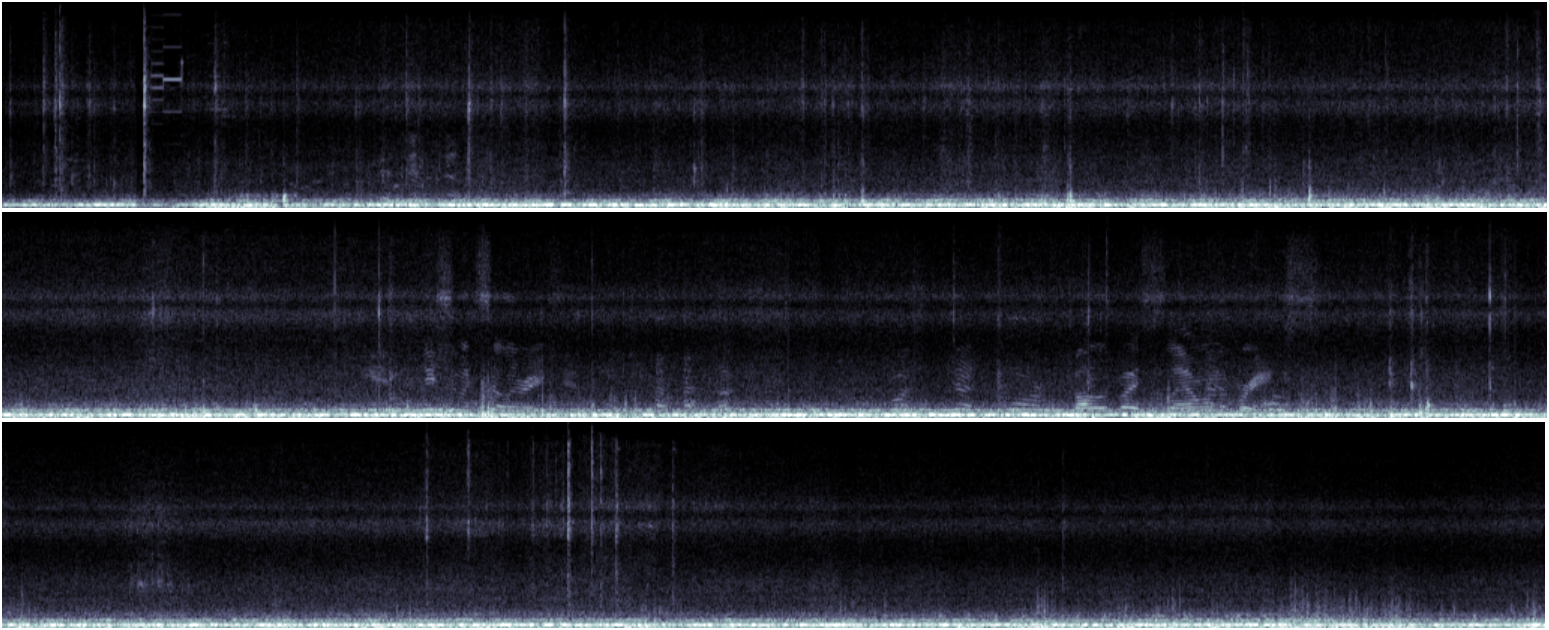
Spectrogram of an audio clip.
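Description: Steady wind rush and road rumble on a camera mounted on a moving road bike, with a constant low hum, as the rider rolls along in a pack of racing cyclists.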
